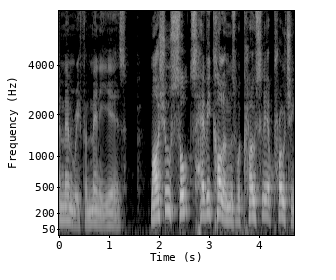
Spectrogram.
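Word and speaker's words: Soult: someone advised me that sue is pronounced salt not sue so apologies for that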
